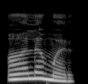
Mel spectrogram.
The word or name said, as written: ಆಲಮರು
